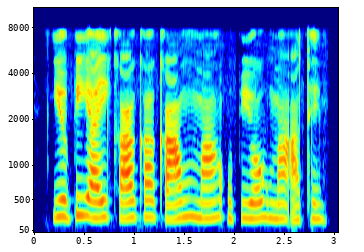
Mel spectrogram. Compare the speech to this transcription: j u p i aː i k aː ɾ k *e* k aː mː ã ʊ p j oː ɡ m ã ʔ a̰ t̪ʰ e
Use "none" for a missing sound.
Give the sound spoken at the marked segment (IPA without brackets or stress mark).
a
